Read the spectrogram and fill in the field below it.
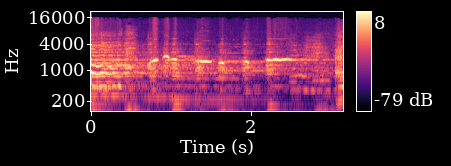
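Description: A person whistles a cheerful tune from the Swedish version of Snow White and the Seven Dwarfs. It is a clear, close melody of sliding notes with brief pauses between phrases.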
